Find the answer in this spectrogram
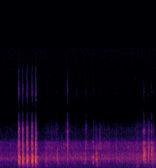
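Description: Passenger door of an off-road vehicle being opened from inside: a quick burst of latch clicks and rattles about a third of a second in, then a few small ticks.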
